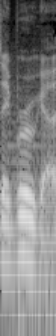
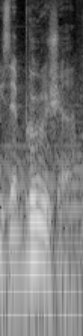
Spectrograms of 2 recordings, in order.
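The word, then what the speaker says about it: Zeebrugge: at in this expansion is zuga yes it's pronounced zuga instead of my dumbass saying iua anywh who zuga was a Belgian Port that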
